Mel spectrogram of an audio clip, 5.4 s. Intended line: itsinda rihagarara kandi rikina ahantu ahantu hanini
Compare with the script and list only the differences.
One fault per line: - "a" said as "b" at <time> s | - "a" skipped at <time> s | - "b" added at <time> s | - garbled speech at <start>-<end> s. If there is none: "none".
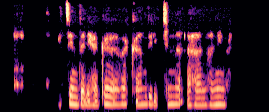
- "ahantu" skipped at 4.1 s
